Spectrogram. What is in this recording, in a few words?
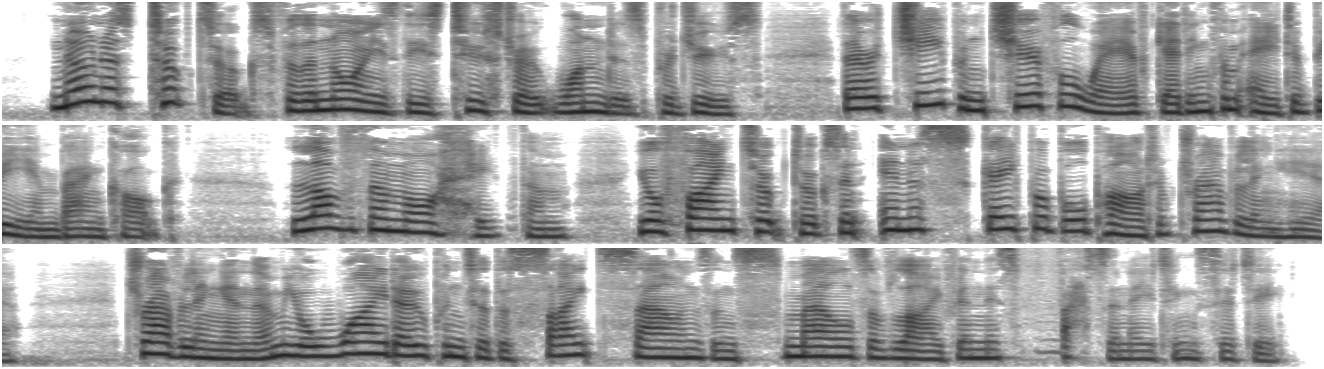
Documentary Travel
